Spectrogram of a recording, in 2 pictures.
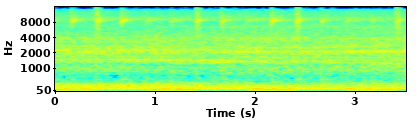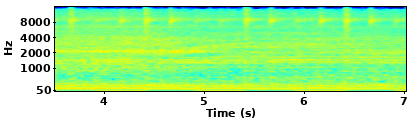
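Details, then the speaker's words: Marching band hauler small engine after repair, before test drive; steady even low putter about 3.5 beats a second, no misses or stumbles, no fuel leaks, purring like a kitten; normal running. "so far so good everything seems to be good engine's purring like a kitten now no fuel leaks"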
